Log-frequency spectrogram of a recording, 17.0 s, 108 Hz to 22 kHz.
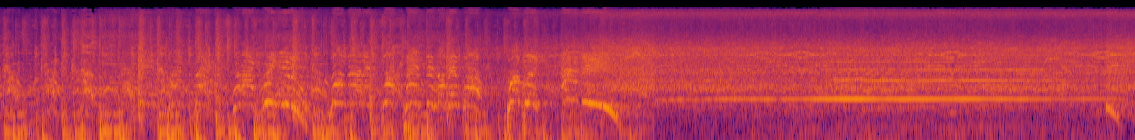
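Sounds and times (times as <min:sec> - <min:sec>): arena crowd roaring: 0:00.0 - 0:17.0.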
